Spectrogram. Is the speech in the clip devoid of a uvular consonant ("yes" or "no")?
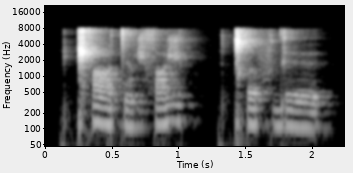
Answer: yes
